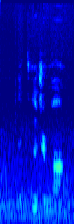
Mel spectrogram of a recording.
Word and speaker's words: accoutrement: my echo gather Brandor's accoutrement and all that. I think that's how you say it. That is correct. That is a correct pronunciation.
